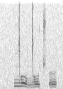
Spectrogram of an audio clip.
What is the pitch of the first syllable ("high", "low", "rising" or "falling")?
falling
